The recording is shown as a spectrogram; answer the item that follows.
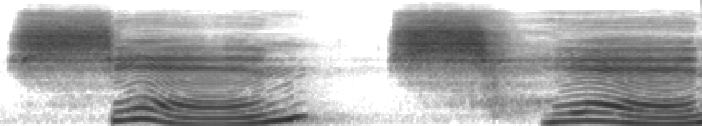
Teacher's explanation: I'm using my breath before I go into my vowel, before I turn on my voice for my vowel.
